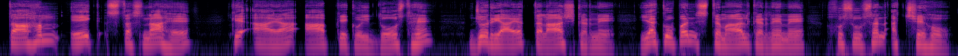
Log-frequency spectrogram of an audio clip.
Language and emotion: Urdu, neutral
